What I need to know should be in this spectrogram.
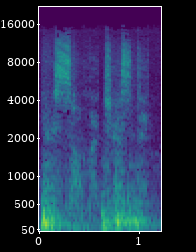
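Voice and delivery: soft breathy whisper. Acted. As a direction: whisper in awe. Whispered admiration.

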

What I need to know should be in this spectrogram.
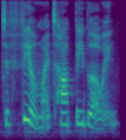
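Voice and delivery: plain reading voice

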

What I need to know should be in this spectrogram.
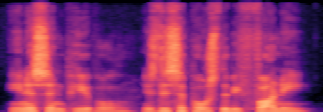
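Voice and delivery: rising, indignant question; incredulous. Acted. Killer rejects "innocent people", incredulous and indignant. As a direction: challenge it as if it were a bad joke.

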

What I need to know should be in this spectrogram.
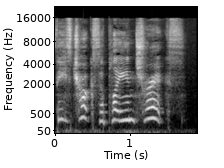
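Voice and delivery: slow, high, strained complaint; laboured, exasperated panting. A narrator's reading. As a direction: complain loudly as if out of puff. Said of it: "panted James".

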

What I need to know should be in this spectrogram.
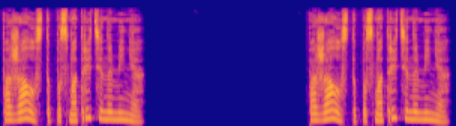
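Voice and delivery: ordinary talk, nothing marked

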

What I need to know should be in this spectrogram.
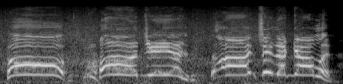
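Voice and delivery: high, loud panicked screaming; terrified scream. Real, not acted. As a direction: shriek at the jump scare. Goblin jumps out in game.

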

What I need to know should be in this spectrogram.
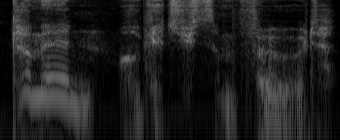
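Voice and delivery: high put-on old gentleman voice; old gnome host. Limping gnome opening the gate to hungry travelers, high put-on voice. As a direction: welcome them in with a high quavery offer. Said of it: "opens the gate and goes".

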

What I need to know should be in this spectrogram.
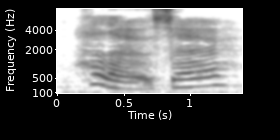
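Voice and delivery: ordinary talk, nothing marked

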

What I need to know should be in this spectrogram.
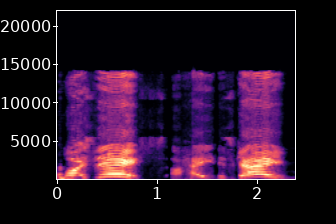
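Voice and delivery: high, drawn-out furious complaint; slow angry yelling. Real, not acted. Player raging at the game, slow high yell. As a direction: stretch every word out in rage.

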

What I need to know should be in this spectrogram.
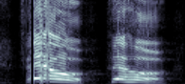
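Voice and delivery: loud dismayed ferrou; loud alarm. Pretend. Door won't open panic. (alarme alto, desesperado)

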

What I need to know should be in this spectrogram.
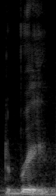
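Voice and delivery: low, falling "debris" with no final S; S mudo. Shown as a demonstration. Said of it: "na prática ele não é falado". ("debris" grave, sem som de S no fim)

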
